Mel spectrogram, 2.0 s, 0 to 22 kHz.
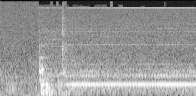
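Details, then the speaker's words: Alfa Romeo 156 with a new replacement wiper motor on its fastest intermittent setting; only the fast speed had worked before. A click, then a short steady whirr of about 1.5 s before it parks; it cycles cleanly and normally. "Par intermittence, c'est bon. Donc ça, c'est la vitesse la plus rapide de l'intermittence."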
